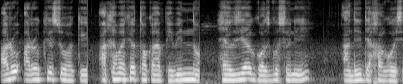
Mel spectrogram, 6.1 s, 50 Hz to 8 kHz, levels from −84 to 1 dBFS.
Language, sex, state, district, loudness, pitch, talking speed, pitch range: Assamese, male, Assam, Kamrup Metropolitan, -14 LUFS, 150 Hz, 110 wpm, 145-165 Hz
